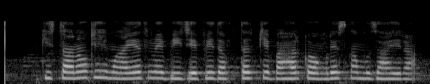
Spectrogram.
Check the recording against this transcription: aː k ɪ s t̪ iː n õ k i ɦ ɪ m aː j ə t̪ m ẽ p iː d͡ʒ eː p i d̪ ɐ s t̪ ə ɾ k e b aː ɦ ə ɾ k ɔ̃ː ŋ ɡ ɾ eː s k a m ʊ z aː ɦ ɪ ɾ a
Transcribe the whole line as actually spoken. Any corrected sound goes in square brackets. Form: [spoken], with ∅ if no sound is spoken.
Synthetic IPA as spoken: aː k ɪ s t̪ [aː] n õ k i ɦ ɪ m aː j ə t̪ m ẽ [b] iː d͡ʒ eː p i d̪ ɐ [f] t̪ ə ɾ k e b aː ɦ ə ɾ k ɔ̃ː ŋ ɡ ɾ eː s k a m ʊ z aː ɦ ɪ ɾ a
